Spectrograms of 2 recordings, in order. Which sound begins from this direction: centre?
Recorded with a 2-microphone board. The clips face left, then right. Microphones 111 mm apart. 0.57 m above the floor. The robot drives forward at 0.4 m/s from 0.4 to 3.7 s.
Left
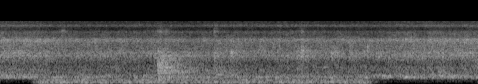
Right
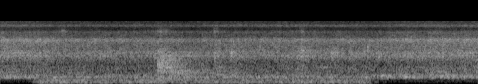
A pop, at 1.5 s.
